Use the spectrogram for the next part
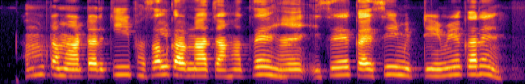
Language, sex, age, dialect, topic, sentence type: Hindi, female, 31-35, Awadhi Bundeli, agriculture, question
